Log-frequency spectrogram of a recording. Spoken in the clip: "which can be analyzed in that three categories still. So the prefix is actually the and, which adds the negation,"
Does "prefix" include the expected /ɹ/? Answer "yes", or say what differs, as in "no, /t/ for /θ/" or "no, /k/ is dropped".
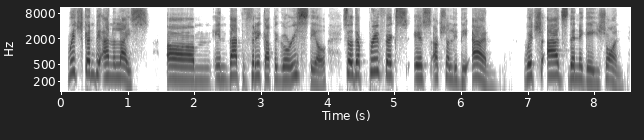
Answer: yes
